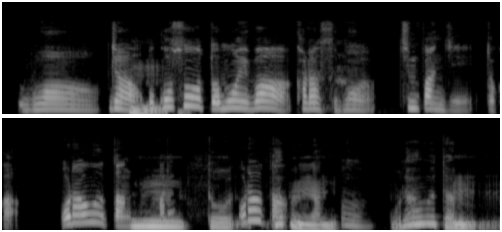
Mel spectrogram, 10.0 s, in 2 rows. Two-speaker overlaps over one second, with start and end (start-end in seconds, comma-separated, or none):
none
